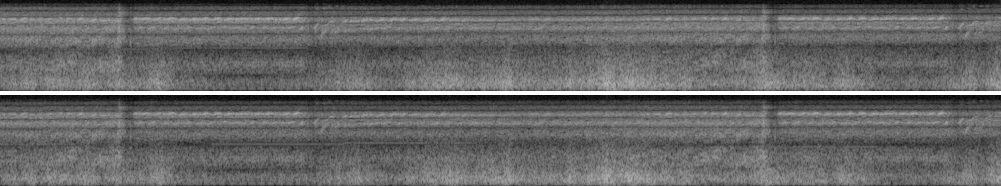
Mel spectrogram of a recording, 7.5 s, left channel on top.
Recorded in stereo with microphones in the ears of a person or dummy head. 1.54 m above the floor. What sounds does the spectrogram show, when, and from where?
0.0 s a drone: 20° left (ahead or behind); by 7.5 s 10° left (ahead or behind)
